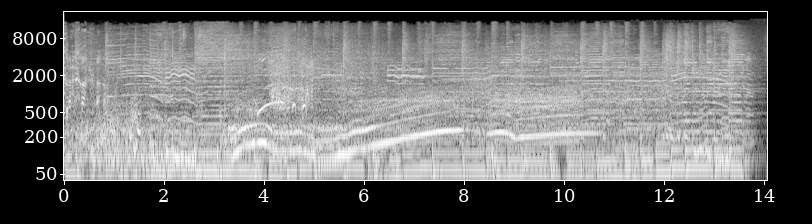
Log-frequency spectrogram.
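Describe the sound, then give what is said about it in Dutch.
A car engine revs loudly, its pitch climbing in repeated rising sweeps, with squealing tires mixed in and a dense, continuous roar throughout, as the car comes back from being repaired. “Zo, hij heeft zijn auto eventjes laten maken.”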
